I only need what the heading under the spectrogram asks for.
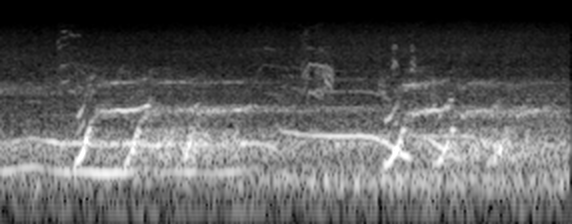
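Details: Humpback whale song: rising whooping upsweeps and long tonal moans with harmonics, arranged in repeated phrases, some swoops climbing steeply, over a steady underwater hiss.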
